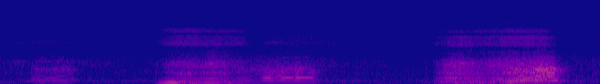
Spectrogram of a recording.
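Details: Loud, rumbling snores on each in-breath with quiet pauses between; habitual heavy snoring.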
